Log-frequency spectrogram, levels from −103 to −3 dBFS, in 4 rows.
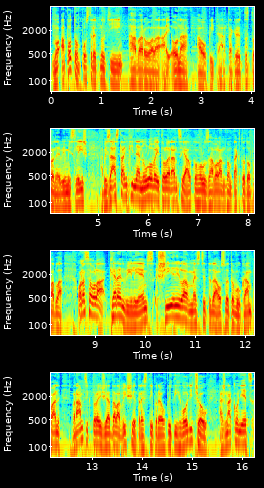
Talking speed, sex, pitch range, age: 170 wpm, male, 90-115 Hz, 30-49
